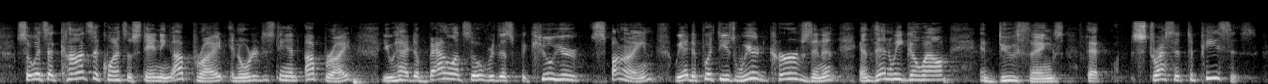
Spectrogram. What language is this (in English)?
English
